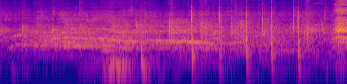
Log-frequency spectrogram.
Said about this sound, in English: If you believe that the affirmative convinced you without a shadow of a doubt in your mind that nature does know best, I want you to start cheering for the affirmative.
